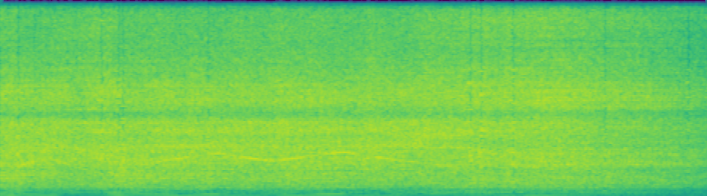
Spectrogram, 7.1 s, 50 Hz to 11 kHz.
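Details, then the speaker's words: Chinese GY6 125 cc scooter after an engine rebuild, with the carburetor's unknown standard main jet swapped for a 98: small single revs up cleanly with smooth rising pitch, pulls strong at the top and settles evenly; fuelling sounds right. "I switched the unknown standard jet out and took a punt on a 98, which is about what the CB runs on, and we now have much better top end performance, but it does require a road test."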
